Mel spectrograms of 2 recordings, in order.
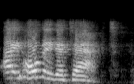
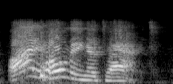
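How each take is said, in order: First: High, loud yell at the game; frustrated shout. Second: Slower indignant shout. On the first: Gamer yelling at the screen after a failed homing attack, frustrated shout. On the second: Gamer repeating the failed homing attack at the screen, slow outraged shout. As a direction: stretch it out, still loud and high. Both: Real, not acted.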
